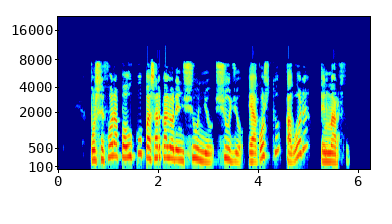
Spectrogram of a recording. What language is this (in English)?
Galician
